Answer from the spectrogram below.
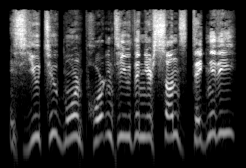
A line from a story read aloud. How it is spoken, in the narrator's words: I screamed at them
